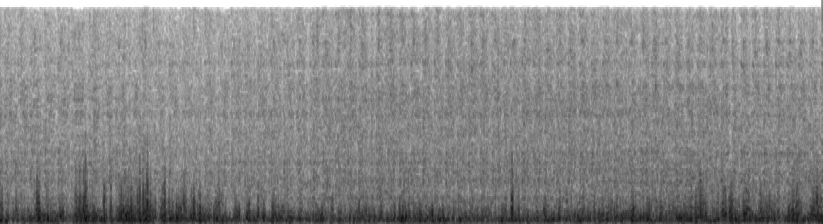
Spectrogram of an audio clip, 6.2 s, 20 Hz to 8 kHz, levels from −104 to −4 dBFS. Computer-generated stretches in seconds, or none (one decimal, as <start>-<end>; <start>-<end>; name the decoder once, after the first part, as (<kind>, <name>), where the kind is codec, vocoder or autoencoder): 4.7-5.5 (vocoder, Vocos)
